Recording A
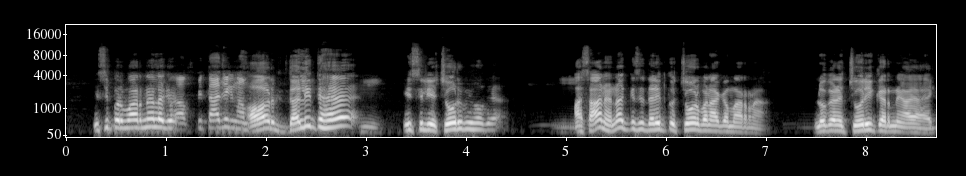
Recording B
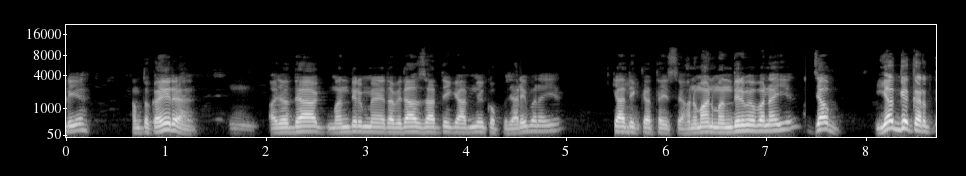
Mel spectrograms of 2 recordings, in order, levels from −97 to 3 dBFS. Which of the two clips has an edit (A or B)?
B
